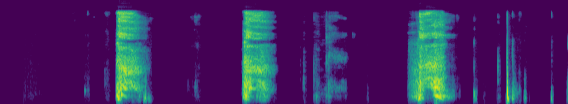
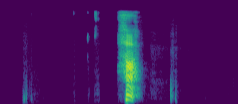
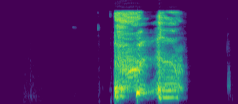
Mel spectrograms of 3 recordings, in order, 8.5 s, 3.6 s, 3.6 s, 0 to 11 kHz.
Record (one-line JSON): {"three_cough_length": "8.5 s", "three_cough_amplitude": 32341, "three_cough_signal_mean_std_ratio": 0.28, "exhalation_length": "3.6 s", "exhalation_amplitude": 27944, "exhalation_signal_mean_std_ratio": 0.16, "cough_length": "3.6 s", "cough_amplitude": 28925, "cough_signal_mean_std_ratio": 0.36, "survey_phase": "alpha (2021-03-01 to 2021-08-12)", "age": "18-44", "gender": "Male", "wearing_mask": "No", "symptom_none": true, "smoker_status": "Current smoker (e-cigarettes or vapes only)", "respiratory_condition_asthma": false, "respiratory_condition_other": false, "recruitment_source": "REACT", "submission_delay": "1 day", "covid_test_result": "Negative", "covid_test_method": "RT-qPCR"}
